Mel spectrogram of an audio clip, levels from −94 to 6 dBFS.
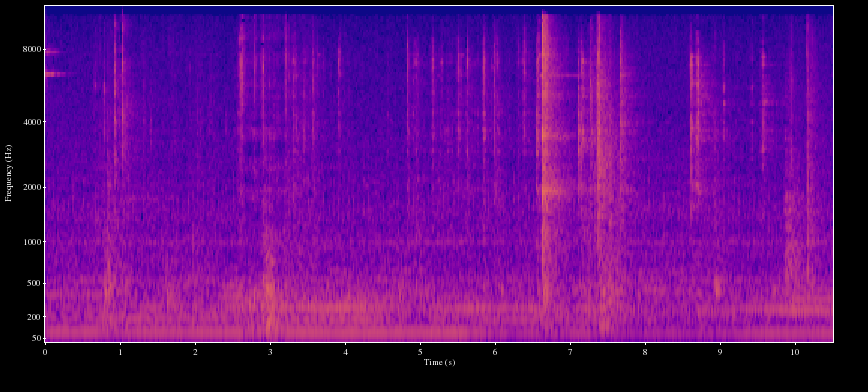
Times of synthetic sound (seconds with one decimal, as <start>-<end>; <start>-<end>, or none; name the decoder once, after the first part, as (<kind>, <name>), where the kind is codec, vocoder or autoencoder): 2.6-3.2 (codec, SNAC)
